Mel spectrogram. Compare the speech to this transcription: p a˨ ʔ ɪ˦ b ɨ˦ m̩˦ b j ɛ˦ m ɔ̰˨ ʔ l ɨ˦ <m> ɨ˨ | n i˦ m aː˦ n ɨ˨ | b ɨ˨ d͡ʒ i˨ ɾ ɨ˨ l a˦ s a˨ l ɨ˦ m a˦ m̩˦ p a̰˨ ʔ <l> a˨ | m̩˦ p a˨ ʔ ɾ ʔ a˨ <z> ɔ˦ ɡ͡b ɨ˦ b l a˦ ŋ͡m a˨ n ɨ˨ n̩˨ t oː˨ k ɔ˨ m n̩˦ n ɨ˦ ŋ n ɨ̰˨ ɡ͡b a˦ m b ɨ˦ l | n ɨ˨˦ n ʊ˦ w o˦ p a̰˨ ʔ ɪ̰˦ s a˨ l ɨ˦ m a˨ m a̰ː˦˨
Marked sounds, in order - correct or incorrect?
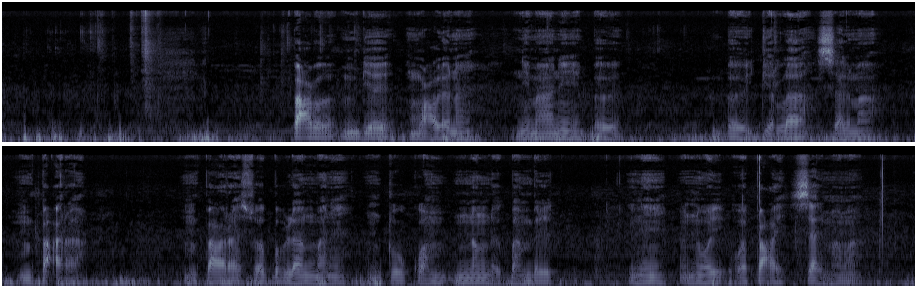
incorrect: n, incorrect: ɾ, incorrect: s

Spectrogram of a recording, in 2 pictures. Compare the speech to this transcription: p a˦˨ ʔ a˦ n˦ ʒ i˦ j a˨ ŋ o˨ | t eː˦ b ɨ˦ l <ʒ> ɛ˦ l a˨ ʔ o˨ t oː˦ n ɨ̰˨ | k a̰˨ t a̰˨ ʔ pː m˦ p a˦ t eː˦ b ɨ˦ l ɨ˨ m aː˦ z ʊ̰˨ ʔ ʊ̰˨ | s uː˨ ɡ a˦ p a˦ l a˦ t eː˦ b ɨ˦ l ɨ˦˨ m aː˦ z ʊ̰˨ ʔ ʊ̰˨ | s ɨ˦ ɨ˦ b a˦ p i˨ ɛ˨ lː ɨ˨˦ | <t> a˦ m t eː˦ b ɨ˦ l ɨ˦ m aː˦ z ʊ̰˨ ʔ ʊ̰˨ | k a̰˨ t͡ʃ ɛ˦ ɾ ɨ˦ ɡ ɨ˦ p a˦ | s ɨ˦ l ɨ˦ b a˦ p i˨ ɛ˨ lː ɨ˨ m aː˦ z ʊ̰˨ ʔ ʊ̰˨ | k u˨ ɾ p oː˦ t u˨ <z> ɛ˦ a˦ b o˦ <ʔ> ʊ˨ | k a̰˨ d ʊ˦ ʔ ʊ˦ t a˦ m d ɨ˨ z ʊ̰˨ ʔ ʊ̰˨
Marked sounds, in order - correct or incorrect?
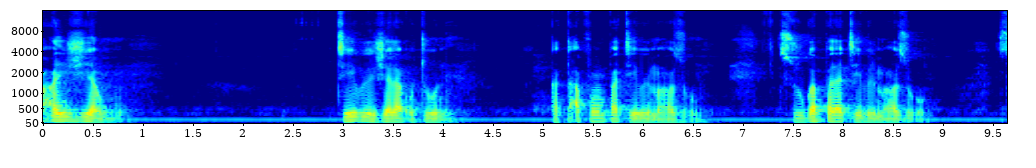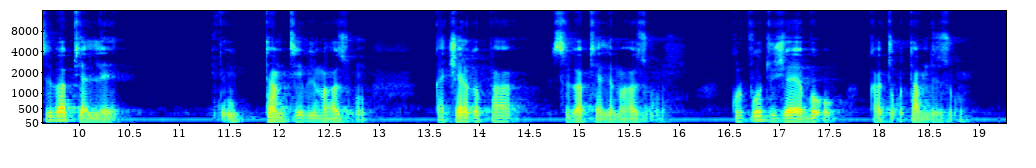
correct, correct, incorrect: ʒ, correct

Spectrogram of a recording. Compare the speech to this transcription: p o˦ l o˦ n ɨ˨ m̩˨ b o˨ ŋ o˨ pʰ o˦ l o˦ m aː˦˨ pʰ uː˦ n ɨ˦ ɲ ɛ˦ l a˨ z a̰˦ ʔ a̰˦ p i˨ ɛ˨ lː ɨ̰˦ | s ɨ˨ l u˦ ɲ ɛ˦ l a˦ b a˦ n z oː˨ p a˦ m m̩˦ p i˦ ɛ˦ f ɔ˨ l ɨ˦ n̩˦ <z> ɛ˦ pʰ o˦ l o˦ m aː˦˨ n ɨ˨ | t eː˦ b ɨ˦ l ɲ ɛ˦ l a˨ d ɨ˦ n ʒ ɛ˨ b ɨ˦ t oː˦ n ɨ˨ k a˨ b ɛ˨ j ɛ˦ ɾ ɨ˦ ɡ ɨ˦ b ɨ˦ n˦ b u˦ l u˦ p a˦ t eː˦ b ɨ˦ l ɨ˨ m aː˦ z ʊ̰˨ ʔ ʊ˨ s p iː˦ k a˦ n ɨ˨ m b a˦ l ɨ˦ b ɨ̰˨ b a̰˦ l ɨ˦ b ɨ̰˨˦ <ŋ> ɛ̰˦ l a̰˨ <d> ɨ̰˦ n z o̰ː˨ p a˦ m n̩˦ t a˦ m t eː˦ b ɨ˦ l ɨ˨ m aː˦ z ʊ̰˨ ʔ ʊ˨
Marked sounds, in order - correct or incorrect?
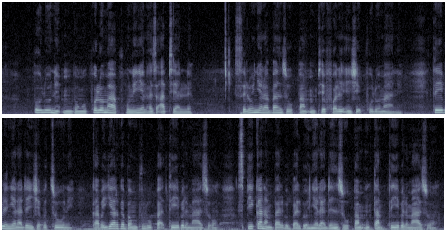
incorrect: ʒ, incorrect: ɲ, correct

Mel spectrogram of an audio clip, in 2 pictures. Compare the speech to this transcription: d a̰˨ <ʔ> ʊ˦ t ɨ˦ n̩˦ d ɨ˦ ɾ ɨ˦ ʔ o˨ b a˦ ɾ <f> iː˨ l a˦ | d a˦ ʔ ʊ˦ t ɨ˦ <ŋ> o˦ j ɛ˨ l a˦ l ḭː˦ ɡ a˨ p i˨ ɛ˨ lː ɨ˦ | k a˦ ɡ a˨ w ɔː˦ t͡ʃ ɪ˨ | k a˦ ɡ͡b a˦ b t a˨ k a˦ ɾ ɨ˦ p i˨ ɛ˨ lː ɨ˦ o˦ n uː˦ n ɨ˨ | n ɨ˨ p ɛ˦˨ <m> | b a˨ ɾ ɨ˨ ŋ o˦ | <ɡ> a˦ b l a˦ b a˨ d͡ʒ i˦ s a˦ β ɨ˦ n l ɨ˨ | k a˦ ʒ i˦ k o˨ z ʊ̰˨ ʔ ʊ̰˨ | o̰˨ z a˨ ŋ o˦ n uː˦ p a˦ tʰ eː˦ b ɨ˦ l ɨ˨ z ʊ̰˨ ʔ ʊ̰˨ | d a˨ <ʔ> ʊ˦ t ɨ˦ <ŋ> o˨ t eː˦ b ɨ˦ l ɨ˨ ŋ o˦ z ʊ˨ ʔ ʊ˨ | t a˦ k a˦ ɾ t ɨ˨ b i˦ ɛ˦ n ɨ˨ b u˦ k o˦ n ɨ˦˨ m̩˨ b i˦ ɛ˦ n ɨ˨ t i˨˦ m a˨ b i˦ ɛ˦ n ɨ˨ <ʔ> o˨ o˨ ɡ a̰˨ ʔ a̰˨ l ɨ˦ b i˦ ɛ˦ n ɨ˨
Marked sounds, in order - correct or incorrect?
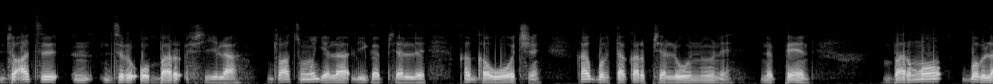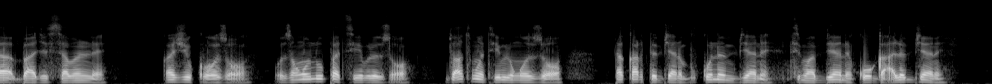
correct, correct, correct, incorrect: n, incorrect: ɡ͡b, correct, correct, incorrect: k

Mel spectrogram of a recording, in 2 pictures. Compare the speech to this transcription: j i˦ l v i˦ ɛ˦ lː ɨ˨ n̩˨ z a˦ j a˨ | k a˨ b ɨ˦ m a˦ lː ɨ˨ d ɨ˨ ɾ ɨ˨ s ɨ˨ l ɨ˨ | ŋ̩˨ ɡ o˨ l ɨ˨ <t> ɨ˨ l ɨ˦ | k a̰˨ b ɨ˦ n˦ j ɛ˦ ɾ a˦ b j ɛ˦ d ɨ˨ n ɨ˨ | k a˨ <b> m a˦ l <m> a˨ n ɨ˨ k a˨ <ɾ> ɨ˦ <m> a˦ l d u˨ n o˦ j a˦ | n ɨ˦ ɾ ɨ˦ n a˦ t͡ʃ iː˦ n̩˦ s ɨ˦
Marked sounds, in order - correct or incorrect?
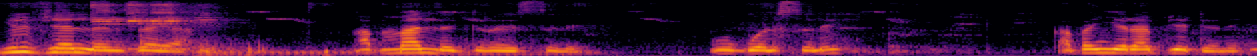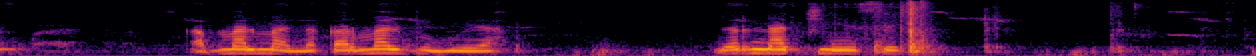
incorrect: s, correct, correct, correct, correct

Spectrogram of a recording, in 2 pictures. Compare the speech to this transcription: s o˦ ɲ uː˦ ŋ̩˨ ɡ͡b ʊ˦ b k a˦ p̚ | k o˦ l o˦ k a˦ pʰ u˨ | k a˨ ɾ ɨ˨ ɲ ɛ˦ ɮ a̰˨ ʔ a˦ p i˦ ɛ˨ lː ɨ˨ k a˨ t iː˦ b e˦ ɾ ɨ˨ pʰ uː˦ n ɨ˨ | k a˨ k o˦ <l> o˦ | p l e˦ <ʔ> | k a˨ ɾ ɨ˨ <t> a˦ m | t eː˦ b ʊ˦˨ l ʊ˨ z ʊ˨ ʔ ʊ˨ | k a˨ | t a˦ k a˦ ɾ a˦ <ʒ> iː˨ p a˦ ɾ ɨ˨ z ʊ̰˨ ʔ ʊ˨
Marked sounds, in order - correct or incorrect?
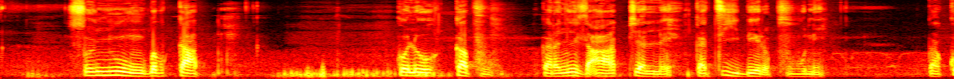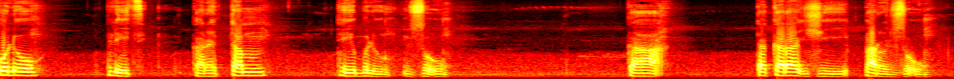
correct, incorrect: t, correct, correct

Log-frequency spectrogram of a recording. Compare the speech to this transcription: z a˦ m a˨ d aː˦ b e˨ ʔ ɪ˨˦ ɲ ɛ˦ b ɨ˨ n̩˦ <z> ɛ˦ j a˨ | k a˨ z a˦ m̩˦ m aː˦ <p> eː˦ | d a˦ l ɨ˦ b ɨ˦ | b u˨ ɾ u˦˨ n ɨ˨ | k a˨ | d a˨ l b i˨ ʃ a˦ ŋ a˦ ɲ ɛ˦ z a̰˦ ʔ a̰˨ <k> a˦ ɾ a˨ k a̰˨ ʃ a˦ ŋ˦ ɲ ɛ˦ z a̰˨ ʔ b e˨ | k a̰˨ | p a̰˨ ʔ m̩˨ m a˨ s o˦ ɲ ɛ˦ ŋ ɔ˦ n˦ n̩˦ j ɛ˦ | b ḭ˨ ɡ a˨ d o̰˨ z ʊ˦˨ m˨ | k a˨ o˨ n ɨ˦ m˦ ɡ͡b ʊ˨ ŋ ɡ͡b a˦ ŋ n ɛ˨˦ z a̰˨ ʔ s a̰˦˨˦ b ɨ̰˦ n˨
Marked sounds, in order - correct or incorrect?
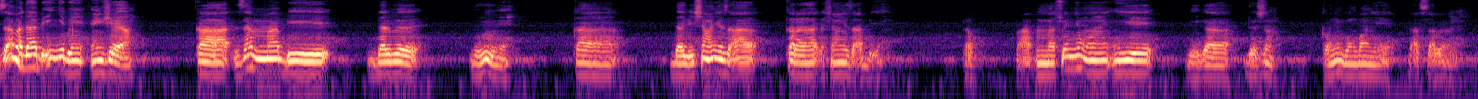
incorrect: ʒ, incorrect: b, correct

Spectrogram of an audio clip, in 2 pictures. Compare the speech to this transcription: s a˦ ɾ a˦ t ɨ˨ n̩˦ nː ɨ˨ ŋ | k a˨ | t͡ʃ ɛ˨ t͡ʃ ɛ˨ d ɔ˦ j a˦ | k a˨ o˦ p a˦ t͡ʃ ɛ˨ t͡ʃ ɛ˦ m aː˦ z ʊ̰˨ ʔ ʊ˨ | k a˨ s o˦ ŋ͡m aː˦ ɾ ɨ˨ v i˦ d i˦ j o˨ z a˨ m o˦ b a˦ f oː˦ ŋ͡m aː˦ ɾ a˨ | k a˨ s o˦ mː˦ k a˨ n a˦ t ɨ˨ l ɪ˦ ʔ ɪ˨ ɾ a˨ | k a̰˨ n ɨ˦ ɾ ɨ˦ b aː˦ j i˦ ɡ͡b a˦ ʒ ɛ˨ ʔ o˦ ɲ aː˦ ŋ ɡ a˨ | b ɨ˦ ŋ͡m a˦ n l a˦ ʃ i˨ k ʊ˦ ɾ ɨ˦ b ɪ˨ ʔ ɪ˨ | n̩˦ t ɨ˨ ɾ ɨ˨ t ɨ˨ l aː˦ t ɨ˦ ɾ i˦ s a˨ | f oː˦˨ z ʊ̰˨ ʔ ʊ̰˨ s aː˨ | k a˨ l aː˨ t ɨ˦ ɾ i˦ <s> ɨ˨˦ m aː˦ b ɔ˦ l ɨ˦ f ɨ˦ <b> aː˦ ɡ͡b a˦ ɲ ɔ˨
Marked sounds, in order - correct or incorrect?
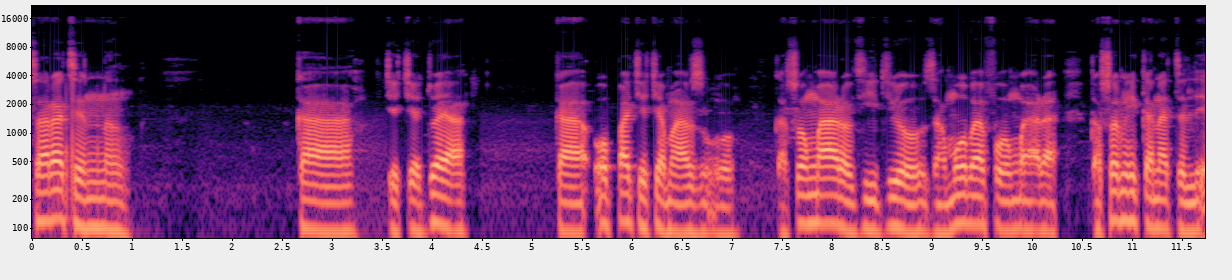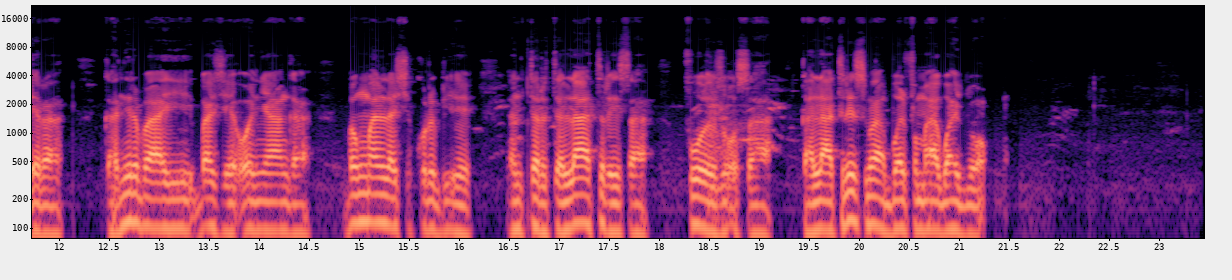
correct, incorrect: m

